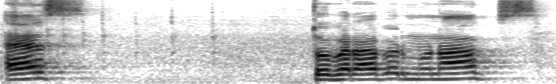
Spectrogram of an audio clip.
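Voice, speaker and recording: A man teaches English grammar in a high-pitched voice. He spells endings out letter by letter and slows down on them. He keeps asking the class questions and answering them himself. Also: little pitch movement, fairly bright tone. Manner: spells out letters slowly, stresses pronunciation. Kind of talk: classroom lecture.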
